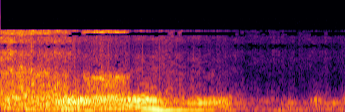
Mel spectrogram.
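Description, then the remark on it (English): A car engine rumbles and revs up as the driver puts a foot on the accelerator, its pitch climbing to a loud roar before easing off and settling into a lower idle. “Well, then move over so I can get my foot on the accelerator.”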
